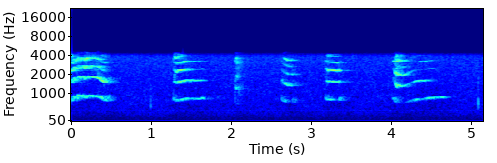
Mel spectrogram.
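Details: Penny, an indoor house cat upset by a small bug on the wall, gives six bright, bird-like chirps, each a short rising-then-falling note about a second apart, over a low constant hum.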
